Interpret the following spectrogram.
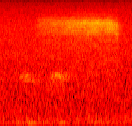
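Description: Dry-erase marker drawing one long stroke on a whiteboard: a faint, steady scratchy hiss that starts about half a second in and lasts over a second.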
